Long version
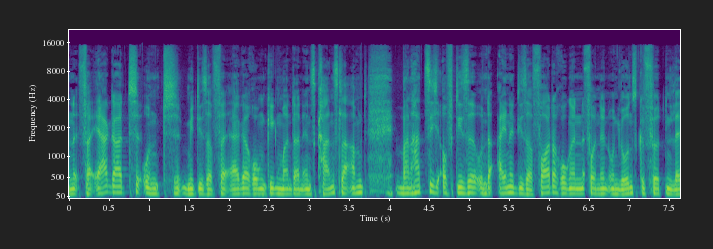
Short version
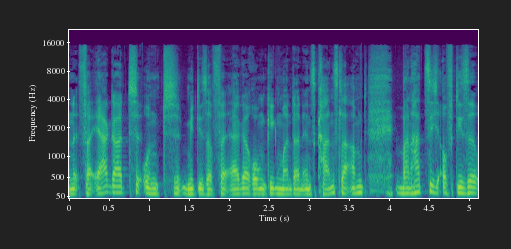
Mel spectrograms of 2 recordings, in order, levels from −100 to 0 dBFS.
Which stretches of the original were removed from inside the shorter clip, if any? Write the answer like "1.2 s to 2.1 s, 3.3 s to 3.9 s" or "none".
none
